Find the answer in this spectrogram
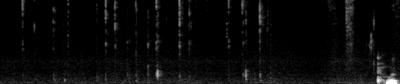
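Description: Typing on a computer keyboard: a quick, irregular run of light key clicks that stops about two and a half seconds in.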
